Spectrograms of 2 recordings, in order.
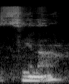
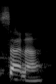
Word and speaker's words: Sena: this out there sorry in Mass I pronounce it Cena so I apologize for the pronunciation being wrong just let this add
